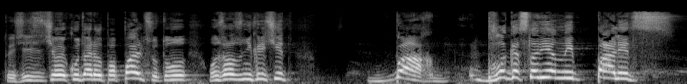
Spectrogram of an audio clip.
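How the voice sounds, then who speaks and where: A man preaching to a congregation, his voice sitting high with a soft, dark edge. He talks through his sermon conversationally and slips into quoted everyday speech to make his points. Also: quick pace. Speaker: pastor.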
